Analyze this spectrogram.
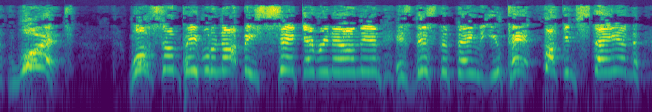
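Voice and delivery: high, outraged questioning; exasperated shouted challenge; incredulous anger. Real, not acted. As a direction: burst out in real disbelief. Incredulous angry questions to rioters.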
